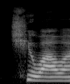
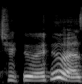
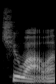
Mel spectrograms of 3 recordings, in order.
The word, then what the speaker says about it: Chihuahua: Because I have dumb friends that pronounce it chooa.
